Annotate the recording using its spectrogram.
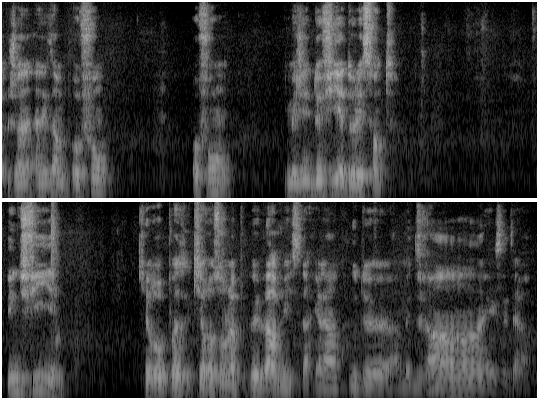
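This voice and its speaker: A man's voice: mid-range voice, a little fast, long pauses, slight background noise. A man giving a conversational religious lesson, asking rhetorical questions and sometimes searching for words.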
